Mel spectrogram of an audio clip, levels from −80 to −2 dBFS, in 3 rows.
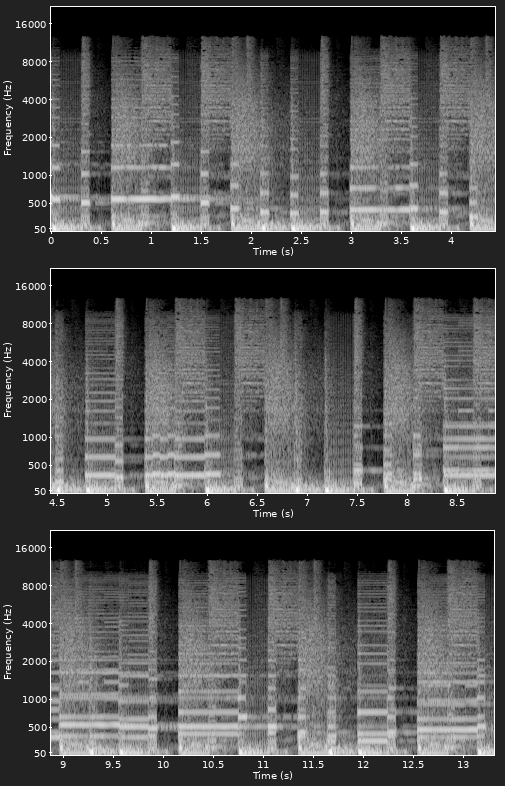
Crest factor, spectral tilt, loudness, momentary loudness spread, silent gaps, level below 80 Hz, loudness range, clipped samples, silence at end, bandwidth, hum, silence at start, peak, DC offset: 16 dB; -5 dB/octave; -17 LUFS; 4 LU; none; -20 dBFS; 1 LU; under 0.1%; 0 s; 13 kHz; none; 0 s; 0 dBFS; under 0.1%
